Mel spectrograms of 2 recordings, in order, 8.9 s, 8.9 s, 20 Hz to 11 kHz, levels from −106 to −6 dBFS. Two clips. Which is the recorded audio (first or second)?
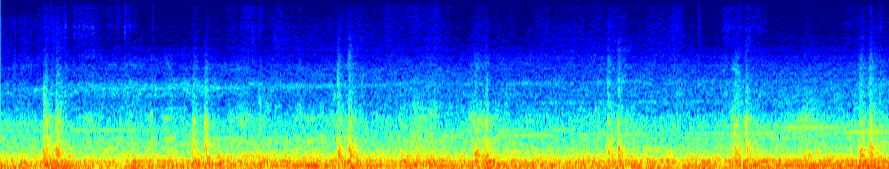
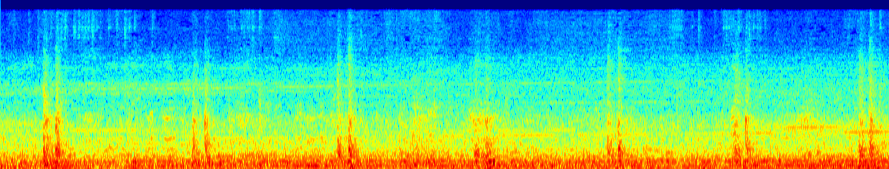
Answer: second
